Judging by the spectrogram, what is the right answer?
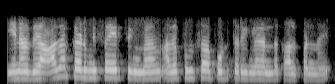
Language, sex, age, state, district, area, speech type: Tamil, female, 30-45, Tamil Nadu, Namakkal, rural, conversation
